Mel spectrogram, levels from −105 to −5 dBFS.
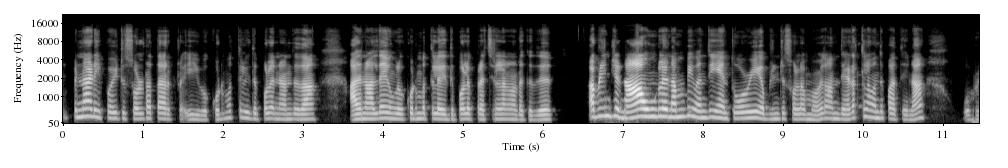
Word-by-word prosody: பின்னாடி 270 +1 +3
போயிட்டு 210 -1 -6
சொல்றதா 200 +1 -4
இருக்கட்டும். 185 0 -13
"இவ 160 -1 -9
குடும்பத்துல 225 +5 -9
இதுபோல 195 +1 -6
நடந்ததாம், 180 0 -1 0.5
அதுனால 190 +1 +2
தான் 215 - +3
இவங்க 190 -2 -3
குடும்பத்துல 195 -1 -3
இதுபோல 185 +2 -4
பிரச்சனலாம் 180 +1 -4
நடக்குது," 165 0 -5 0.6
அப்படின்ட்டு 290 +1 +1
நான் 260 +5 +13
உங்கள 275 +1 +3
நம்பி 270 +4 -2
வந்து 235 +1 -3
என் 205 -2 -7
தோழி 220 +2 -1
அப்படின்டு 190 +1 -10
சொல்லும்பொழுது, 180 +1 -5
அந்த 195 -2 -7
இடத்துல 255 +5 -6
வந்து 220 -1 -6
பார்த்தீங்கன்னா, 175 +1 -2 0.6
ஒரு - - -14
195 Hz, 150 wpm, -24 LUFS, 180-225 Hz, 0.6 s, நான்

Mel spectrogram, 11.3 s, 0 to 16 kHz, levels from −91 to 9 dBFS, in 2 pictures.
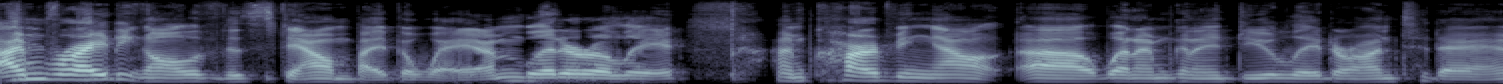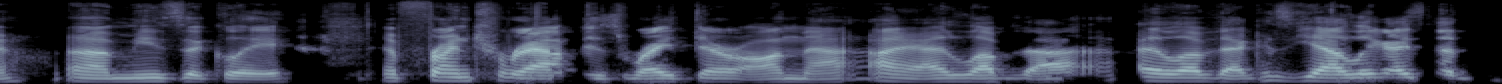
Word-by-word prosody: I'm 235 +4 +8
writing 215 -3 +7
all 145 0 +1
of 140 -2 -8
this 130 0 -7
down, 130 -2 +2
by - - 0
the - - -7
way, 110 - -3
I'm 160 - -3
literally 150 -5 +2 0.4
I'm 160 - -2
carving 165 -2 +3
out, 140 -1 +1
uh, 130 -2 +5
what 140 0 0
I'm 140 - -2
gonna 135 -2 -5
do 135 +1 -6
later 130 -2 -3
on 130 +1 -2
today, 115 -2 -5 0.2
uh, 135 -1 +1
musically. 135 -4 -6 0.3
The 150 - -7
French 160 +2 -1
rap 130 -1 +3
is 130 0 -11
right 135 0 0
there 135 -2 -2
on 130 - -2
that. 120 0 -4
I 145 - 0
I 130 +2 -1
love 135 -1 -2
that, 130 - -1 0.3
I 165 - 0
love 150 -1 -1
that, 125 - -2
'cause, 175 -2 -15
yeah, 145 - +2
like 155 +2 -2
I 155 - +2
said - - -3
140 Hz, 235 wpm, -24 LUFS, 130-150 Hz, 0.4 s, I'm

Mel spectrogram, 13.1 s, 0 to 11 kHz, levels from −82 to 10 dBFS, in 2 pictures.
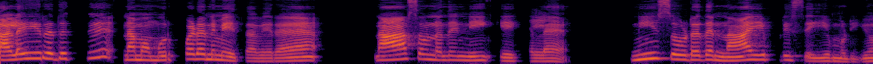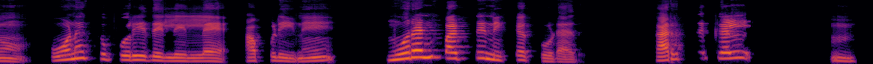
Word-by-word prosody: களையரதுக்கு 285 +5 +3 0.2
நம்ம 225 0 +2
முற்படனுமே 235 -1 0
தவிர, 155 0 -5 0.8
நான் 245 +5 +8
சொன்னத 220 -4 -3
நீ 200 - 0 0.2
கேக்கல. 165 -2 -6 0.7
நீ 265 - +3 0.2
சொல்ரத 235 -2 +1 0.2
நான் 215 +5 +5
எப்புடி 230 -2 -10
செய்ய 160 +1 -4
முடியும்? 150 +2 -5 0.4
ஒனக்கு 300 +1 0
புரிதல் 205 -6 0
இல்ல. 160 +1 -2 0.3
அப்படின்னு 175 -3 -4 0.6
முரண்பட்டு 310 0 +6
நிக்கக்கூடாது. 155 - -6 0.6
கருத்துக்கள் 300 +7 +2 0.7
ம். 160 -1 -7
225 Hz, 100 wpm, -24 LUFS, 170-280 Hz, 0.8 s, நான்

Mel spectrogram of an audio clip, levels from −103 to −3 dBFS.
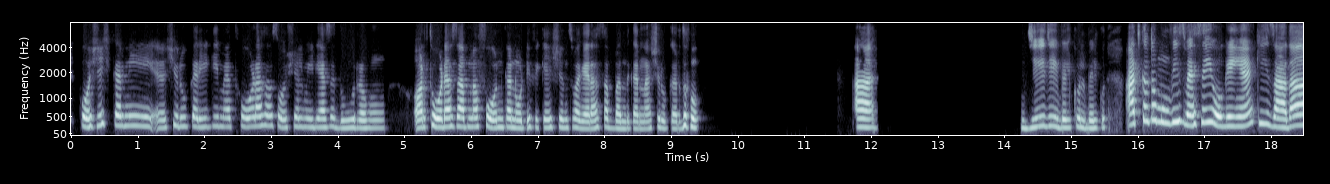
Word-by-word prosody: कोशिश 255 +5 +1
करनी 265 -2 -1
अ, 205 +2 -7
शुरू 250 -3 -5
करी 230 -2 -3
कि 255 +1 -12
मैं 240 -1 -6
थोड़ा-सा 250 +3 -2
सोशल 235 -1 -5
मीडिया 225 -1 -3
से 240 +2 -6
दूर 210 +1 -4
रहूँ, 205 0 -4 0.4
और 215 +2 +3
थोड़ा-सा 235 0 +5
अपना 235 0 0
फ़ोन 225 -2 0
का 230 - +1
नोटिफ़िकेशंस 215 +1 -4
वगैरह 195 -2 0
सब 225 -3 -3
बंद 190 -1 -2
करना 185 -1 -4
शुरू 210 -3 -2
कर 190 -1 -3
दूँ। 235 -3 +2 2.4
अ 220 -2 +5 2.2
जी, 220 +6 -2
जी, 255 -1 -3
बिल्कुल, 215 +1 -1
बिल्कुल। 205 +2 -2 0.4
आजकल 315 +6 +5
तो 410 +1 +3
मूवीज़ 360 -1 +3
वैसे 280 +5 +4
ही 365 - +3
हो 280 -7 +7
गई 255 0 +3
हैं 260 +6 +3
कि 325 -2 -1
ज़्यादा 235 -1 +5
230 Hz, 135 wpm, -23 LUFS, 215-255 Hz, 2.4 s, हो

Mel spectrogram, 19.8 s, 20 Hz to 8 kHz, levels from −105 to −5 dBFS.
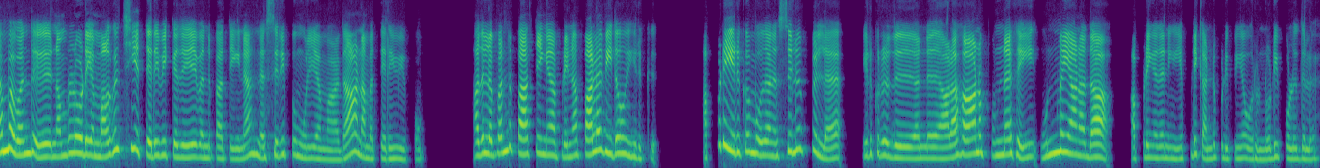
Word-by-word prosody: நம்ம 325 +4 +7 0.2
வந்து 280 +1 +2 0.3
நம்மளோடைய 260 +2 +2 0.2
மகிழ்ச்சிய 355 +9 +1 0.2
தெரிவிக்கதே 240 -3 +1 0.2
வந்து 205 -1 -4
பாத்தீங்கன்னா, 190 +1 -3
இந்தச் 205 -5 -4
சிரிப்பு 260 +1 -4
மூலியமா 190 -4 -5 0.2
தான் 290 +7 +3
நம்ம 205 -3 -2 0.2
தெரிவிப்போம். 185 -1 -7 0.8
அதுல 275 +2 +3
வந்து 325 +6 +2
பாத்தீங்க 265 0 +3
அப்டின்னா, 235 +1 -3
பல 260 +3 +8 0.2
விதம் 280 -1 +2
இருக்கு. 195 -1 -12 0.8
அப்டி 435 0 0
இருக்கும்போது 290 -4 0
அந்தச் 240 0 -6
சிரிப்புல 325 - -1 0.6
இருக்கிறது 240 -5 -2 0.3
அந்த 200 0 -4 0.2
அழகான 260 +7 +4 0.2
புன்னகை 255 -2 +1 0.3
உண்மையானதா? 260 -6 +4 0.5
அப்டிங்கறத 205 0 -5
நீங்க 195 -1 -6
எப்படி 245 +8 -5
கண்டுபிடிப்பீங்க 195 0 -8
ஒரு 185 +1 -8
நொடி 185 +5 -4
பொழுதில? 185 -2 -6
240 Hz, 110 wpm, -23 LUFS, 200-275 Hz, 0.8 s, பல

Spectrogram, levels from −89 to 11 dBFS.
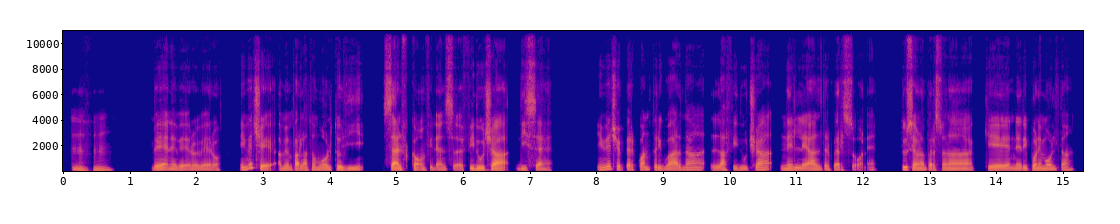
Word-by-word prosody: Mh-mh, 115 +5 -4 0.6
bene 125 -9 +2
è - - -1
vero, 100 -5 -1
è - - -2
vero. 95 - -2 0.3
E - - -5
invece, - - +2
abbiam 115 +3 -3
parlato 115 -2 +1
molto 130 +3 0
di 105 -1 -1 0.3
self - - +5
confidence, - - -2
fiducia 120 -1 +5
di 110 -1 -5
sé, 95 -1 -1 0.7
invece 180 +8 +1
per 130 - -1
quanto 165 +1 -1
riguarda 150 +4 0 0.2
la 120 +4 +2
fiducia 140 +5 -1
nelle 130 +2 0
altre 125 +2 0
persone, - - -5 0.3
tu 170 - +4
sei 150 - +3
una 110 -1 +2
persona 110 0 0 0.2
che 115 -2 +2
ne 115 +1 -1
ripone 120 0 +1
molta? 115 - -2
120 Hz, 135 wpm, -25 LUFS, 110-135 Hz, 0.7 s, self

